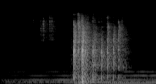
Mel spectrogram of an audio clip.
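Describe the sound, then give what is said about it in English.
Dice clatter onto a hard tabletop with a sharp initial thunk followed by a quick series of rattling clicks as they tumble and settle, fairly loud; the dice are rolled for an intelligence check. “Roll me another intelligence check.”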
